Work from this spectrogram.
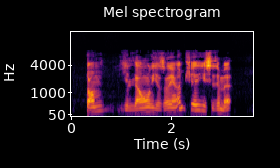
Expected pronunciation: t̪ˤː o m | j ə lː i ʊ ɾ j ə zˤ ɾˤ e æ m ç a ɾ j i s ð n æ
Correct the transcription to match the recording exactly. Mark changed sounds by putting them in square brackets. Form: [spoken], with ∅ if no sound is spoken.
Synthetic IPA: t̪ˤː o m | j ə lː [æ] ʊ ɾ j ə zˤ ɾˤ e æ m ç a ɾ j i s ð [m] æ

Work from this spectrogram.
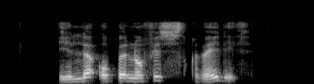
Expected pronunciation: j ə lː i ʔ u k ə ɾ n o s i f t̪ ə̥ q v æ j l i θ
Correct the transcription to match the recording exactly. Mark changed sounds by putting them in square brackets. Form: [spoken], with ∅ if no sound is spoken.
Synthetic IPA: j ə lː [æ] ʔ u [p] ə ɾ n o [f] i [s] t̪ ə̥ q v æ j l i θ

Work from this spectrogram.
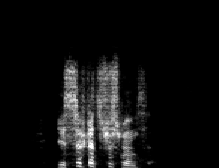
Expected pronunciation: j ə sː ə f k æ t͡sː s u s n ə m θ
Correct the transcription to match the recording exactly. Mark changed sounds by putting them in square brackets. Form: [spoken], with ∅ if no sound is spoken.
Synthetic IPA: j ə sː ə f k æ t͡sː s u s [m] ə m θ

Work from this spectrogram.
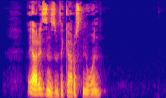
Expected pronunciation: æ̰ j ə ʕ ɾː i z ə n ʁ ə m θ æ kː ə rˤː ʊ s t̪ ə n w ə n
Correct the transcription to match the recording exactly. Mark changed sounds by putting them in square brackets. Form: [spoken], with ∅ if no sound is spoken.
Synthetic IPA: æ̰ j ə [ʁ] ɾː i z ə n [z] ə m θ æ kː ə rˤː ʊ s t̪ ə n w ə n

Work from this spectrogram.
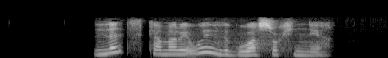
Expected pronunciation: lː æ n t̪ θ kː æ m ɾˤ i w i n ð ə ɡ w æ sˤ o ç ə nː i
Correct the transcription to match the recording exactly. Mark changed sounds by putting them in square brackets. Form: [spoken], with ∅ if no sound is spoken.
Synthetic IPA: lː æ n t̪ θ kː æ m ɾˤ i w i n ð ə ɡ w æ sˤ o ç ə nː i

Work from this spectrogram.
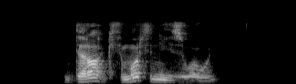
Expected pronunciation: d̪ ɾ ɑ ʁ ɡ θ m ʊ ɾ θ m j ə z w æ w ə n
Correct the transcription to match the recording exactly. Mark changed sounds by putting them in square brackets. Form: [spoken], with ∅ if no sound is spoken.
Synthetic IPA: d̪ ɾ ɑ ʁ ɡ θ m ʊ ɾ θ [n] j ə z w æ w ə n

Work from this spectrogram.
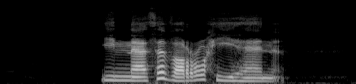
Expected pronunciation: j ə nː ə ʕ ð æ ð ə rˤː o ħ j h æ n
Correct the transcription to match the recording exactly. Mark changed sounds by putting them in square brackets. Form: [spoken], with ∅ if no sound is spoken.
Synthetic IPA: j ə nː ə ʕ [θ] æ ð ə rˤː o ħ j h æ n

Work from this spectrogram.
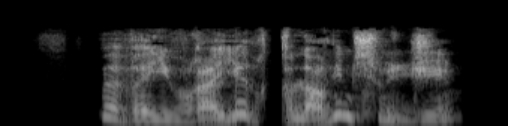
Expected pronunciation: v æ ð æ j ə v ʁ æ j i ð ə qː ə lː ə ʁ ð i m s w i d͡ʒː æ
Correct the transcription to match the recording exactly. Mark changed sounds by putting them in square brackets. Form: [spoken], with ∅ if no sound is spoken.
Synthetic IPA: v æ [v] æ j ə v ʁ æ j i ð ə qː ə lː ə ʁ ð i m s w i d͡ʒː [i]

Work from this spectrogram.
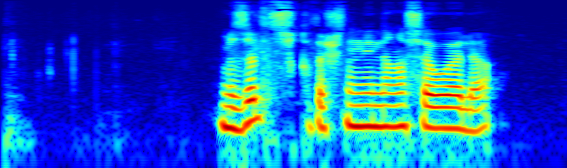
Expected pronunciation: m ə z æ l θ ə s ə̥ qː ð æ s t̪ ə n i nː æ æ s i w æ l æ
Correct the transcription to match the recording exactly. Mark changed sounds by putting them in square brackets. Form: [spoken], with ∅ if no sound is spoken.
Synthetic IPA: m ə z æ l θ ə s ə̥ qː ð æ [ʃ] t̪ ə n i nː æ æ s [æ] w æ l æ

